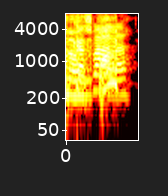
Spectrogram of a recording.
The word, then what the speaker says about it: Kabbalah: Okay, so first off, I mispronounced it as you. No, it's Kabbalah.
